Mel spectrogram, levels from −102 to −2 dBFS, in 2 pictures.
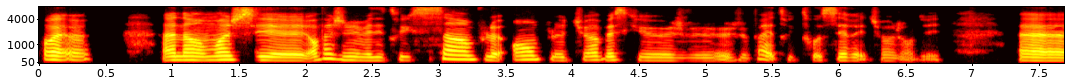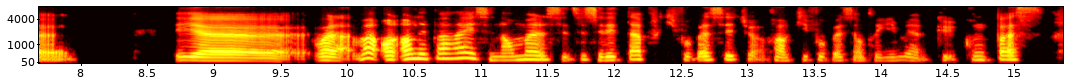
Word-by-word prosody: Ouais, 205 -2 +5
ouais. 185 -1 -3 0.6
Ah 185 +1 +3
non, 190 -1 +3
moi 200 +2 +3
j'ai, 170 -5 +1
heu, - - -3
en - - 0
fait 255 0 -2
je 205 - -5
me 180 - -4
mets 165 -1 -5
des 165 - -8
trucs 175 +2 -13
simples, 215 -4 +1
amples, 200 -4 -4
tu 180 - -13
vois? 190 +1 -2
Parce 180 0 -5
que 160 -2 -9
je 150 -1 -16
veux 150 0 -12
je 160 - -22
veux 150 - -17
pas - - -6
des - - -7
trucs - - -22
trop - - -12
serrés, 170 -2 -7
tu - - -17
vois 150 - -14
aujourd'hui, 200 +6 -19 0.6
heu 155 -2 +3 0.9
et 180 -1 +3
heu, 155 -3 +6 0.2
voilà. 175 -1 +3
Non, - - +7
on 210 - +8
on 235 +2 +7
on - - +3
est 255 - +1
pareil, 270 +2 0
c'est 225 -7 -9
normal 200 +4 -1
c'est 210 - -11
tu - - -13
sais 205 - -11
c'est 190 -4 -5
l'étape 185 +5 -1
qu'il - - -20
faut 180 - -12
passer, 200 +2 -4
tu 210 - -16
vois? - - -16
Enfin - - -3
qu'il 185 - -18
faut 175 - -11
«passer» 170 - -11
entre 155 - -14
guillemets, 160 0 -14
qu'une - - -14
qu'on 195 +1 -11
passe 105 - -2
180 Hz, 245 wpm, -25 LUFS, 165-205 Hz, 0.9 s, on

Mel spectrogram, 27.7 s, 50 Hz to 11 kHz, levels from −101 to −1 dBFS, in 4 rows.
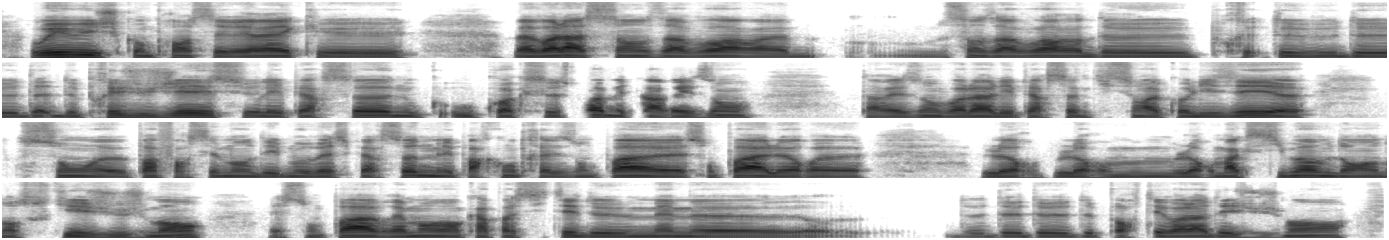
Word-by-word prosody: Oui, 125 +5 +9
oui 135 -1 +7
je 125 - -6
comprends. 105 +2 -2
C'est 100 -2 -4
vrai 100 +3 +4
que, 90 -2 -3 0.5
bah, 95 +1 +4
voilà, 105 +2 +8
sans 100 -1 -4
avoir, 95 -1 +2
hem, 85 0 -7 0.7
sans 100 0 -5
avoir 100 +2 +2
de 95 0 -3
pré - - -12
de 95 0 -3
de 90 0 -1
d'a 85 - -3
de 100 +1 -4
préjugés 110 +3 +1
sur 110 -1 -6
les 95 -1 -2
personnes 105 +4 +1
ou 95 -3 -5
ou 100 -2 -5
quoi - - -1
que - - -17
ce 105 - -5
soit. 130 +6 +2
Mais 100 -5 -3
tu - - -34
as - - +4
raison, 110 +4 -2 0.5
tu - - -9
as - - -1
raison 85 +5 -2
voilà, 95 +1 +3
les 90 -1 -2
personnes 95 +3 -4
qui - - -20
sont 95 - -4
alcoolisées, 95 +4 +1
heu, 90 - +1 0.4
sont, 100 -3 -3
heu, 85 -1 -1
pas 100 - +1
forcément 95 0 -4
des 90 -1 -3
mauvaises 90 0 -3
personnes. 110 -2 -1
Mais 95 -2 0
par - - -2
contre, 110 -2 -7
elles 85 0 -4
ont 85 - -7
pas, 100 +2 +7
heu, - - +3
elles 85 - -2
sont 95 - -9
pas 110 -1 +7
à 100 - +6
leur, 90 0 +1
heu, 85 -1 -1 0.6
leur 90 -2 -1
leur 90 -1 -1
m 85 -1 -6
leur 85 -1 -1
maximum 95 +3 +1
dans 90 -1 0
dans 90 0 -4
ce - - -17
qui 105 - -1
est - - +1
jugement. 95 +7 0 0.3
Elles - - -10
sont 90 - -11
pas 105 0 +7
vraiment 95 +1 +1
en 90 - -2
capacité 100 -2 -3
de 90 0 0
même, 90 +1 -2
heu, 80 -2 -1 0.7
de 85 0 -14
de 90 +1 -4
de 80 - -7
porter, - - -4
voilà, 95 +1 +3
des 90 0 -2
jugements. 95 +5 -4
95 Hz, 195 wpm, -23 LUFS, 90-100 Hz, 0.7 s, Oui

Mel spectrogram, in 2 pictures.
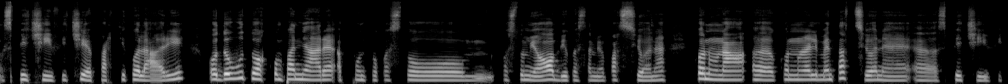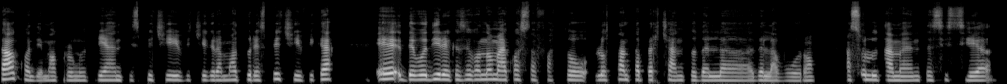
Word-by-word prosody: specifici 205 +1 -1
e 195 -3 +3
particolari, 215 +4 0 0.2
ho 235 - +4
dovuto 260 +3 +6
accompagnare, 230 -3 +3
appunto, 205 -2 -8
questo, 195 -1 0
mhmm, 190 +12 -7
questo 210 +1 -6
mio 195 -2 +2
hobby, 215 -3 +4
questa 190 0 -10
mia 185 -1 -6
passione 195 0 -2 0.3
con 260 -1 +5
una 210 -2 +4
ehm, 210 -2 +1
con 225 +1 -3
un'alimentazione, 220 -3 0
ehm, 95 -1 -5
specifica 200 - +2
con 210 -6 -4
dei 185 - -7
macronutrienti 195 0 -4
specifici, 205 -1 -4
grammature 200 +1 -2
specifiche 220 0 -1 0.4
e 250 +1 +7
devo 220 +1 +5
dire 230 0 +5
che 215 0 -4
secondo 220 +1 +1
me 215 -2 +4
questo 220 0 -4
ha - - -6
fatto 200 0 -4
l'80% 205 -2 -2
del 185 -1 -2
del 195 0 -1
lavoro, 180 +1 -5 0.2
assolutamente 200 -2 0
sì, 200 +2 -5
sì, 195 -1 -5
eh. 190 0 0
205 Hz, 135 wpm, -24 LUFS, 195-220 Hz, 0.4 s, e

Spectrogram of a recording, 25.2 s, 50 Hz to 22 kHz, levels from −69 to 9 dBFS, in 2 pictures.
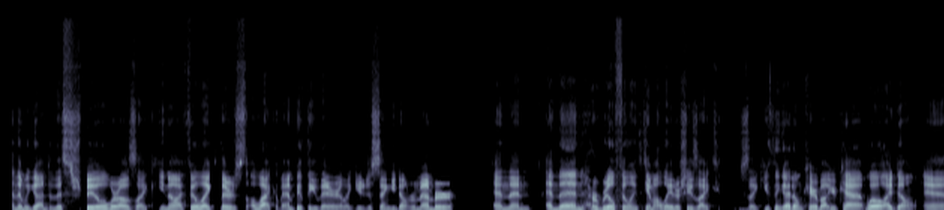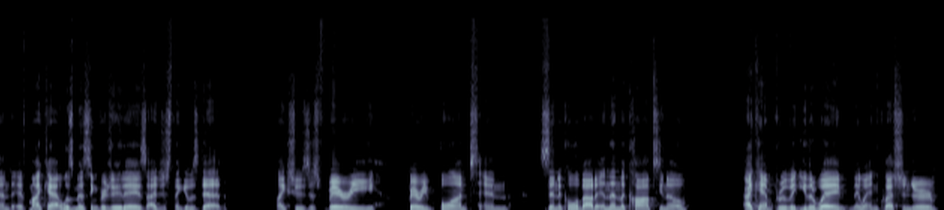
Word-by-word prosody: and 110 - -8
then 110 - +2
we 105 - -4
got 105 -2 +3
into 95 +1 -11
this 90 0 -3
spiel 95 -2 +2
where 95 -1 +2
I 90 - +4
was, 90 -1 -3
like, 85 0 -7
"You 95 - -6
know, 95 -1 +1
I 85 - 0
feel 115 +6 0
like 100 -3 +3
there's 90 -3 0
a - - -4
lack 90 -2 +1
of - - -18
empathy 95 -2 -2
there, 80 0 -1
like, 80 0 -12
you're 85 -2 -4
just 85 - -7
saying, 90 -2 -3
"You 85 - -2
don't 90 +1 -3
remember." 90 +1 +2 0.5
And 95 0 -1
then 90 -2 0 0.2
and 110 +1 0
then 140 -5 +4
her 105 +1 -3
real 110 +1 +3
feelings 95 -2 -4
came 95 -3 0
out 85 - -4
later 90 -1 -1
she's, 90 0 -4
like 85 - -6 0.2
she's - - -15
like, 80 - -7
"You 100 - -6
think 145 +5 -3
I 135 - +5
don't 125 -2 -2
care 125 +1 +2
about 120 0 -1
your 120 - -5
cat? 115 -3 +3
Well, 115 0 +5
I 110 - +3
don't 90 -6 -3
and 90 -1 0
if 90 - -4
my 120 +2 +2
cat 135 +2 +3
was 135 - -1
missing 135 -1 -3
for 135 -1 -1
2 130 0 +1
days, 125 -1 +2
I 110 - 0
just 95 -2 -11
think 90 0 -7
it 90 - -3
was 85 +2 -8
dead." - - +2 0.8
Like, 90 0 -2
she 95 - -6
was 90 -3 -7
just 85 -2 -12
very, 95 -2 +4 0.4
very 95 +1 +1
blunt 95 -1 -2
and 90 0 -7 0.4
cynical 100 -4 -2
about 95 0 +4
it, - - 0
and 125 - -3
then 130 -1 +1
the 115 - -1
cops, 100 -1 0
you 95 - -6
know 85 -2 -5 0.7
I - - +7
can't - - +1
prove 105 -2 -2
it 105 - +2
either 100 0 0
way, 95 0 +6
they 100 - -6
went 105 -4 -3
and 90 - -12
questioned 95 0 -2
her. 90 0 +1
95 Hz, 230 wpm, -25 LUFS, 90-110 Hz, 0.8 s, I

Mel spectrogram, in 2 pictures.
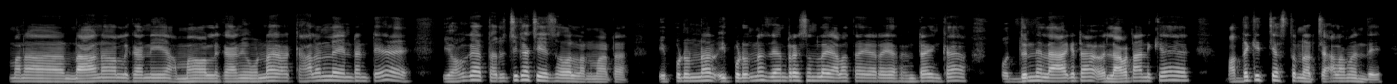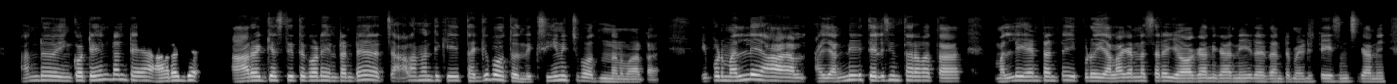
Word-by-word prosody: మన 145 0 -2 0.5
నాన్న 145 +3 +3
ఆళ్ళు 155 -1 -2
గానీ 155 0 -1 0.2
అమ్మ 135 +1 -5
వాళ్ళు 145 0 0
గానీ 140 +1 -1
ఉన్న 155 +3 -1 0.3
కాలంలో 180 +6 -1
ఏంటంటే 170 0 -4 0.7
యోగా 180 +9 0
తరచుగా 155 +7 +1
చేసేవాళ్ళన్నమాట. 135 - 0 0.5
ఇప్పుడున్న, 160 +4 -1 0.2
ఇప్పుడున్న 160 +5 0
జనరేషన్‌లో 180 0 +1
ఎలా 160 0 -1
తయారయ్యారంటే 150 -1 -1
ఇంకా. 165 +4 -2 0.5
పొద్దున్నే 155 +8 0
లేగట 155 +3 +3 0.3
లేవటానికే 165 +7 +1 0.6
బద్ధకిచ్చేస్తున్నారు 180 -2 0
చాలామంది. 145 -6 -1 0.5
అండ్ 190 +3 -2 0.2
ఇంకోటేంటంటే 200 +4 +1 0.3
ఆరోగ్య 185 +3 +4 0.5
ఆరోగ్య 185 +3 +4
స్థితి 190 0 +2
గూడా 185 +1 +3
ఏంటంటే 175 +2 -1 0.3
చాలామందికి 190 0 -2 0.2
తగ్గిపోతుంది. 165 - +2
క్షీణించిపోతుందన్నమాట. 145 - -2 0.6
ఇప్పుడు 185 +5 0
మళ్ళీ 210 +6 +5 0.2
ఆల్ 165 -3 +4 0.2
అయన్నీ 155 +8 +1 0.2
తెలిసిన 195 +1 +2
తర్వాత 185 -3 +1 0.6
మళ్ళీ 160 +6 +1
ఏంటంటే 185 +1 -2
ఇప్పుడు 170 -2 -2
ఎలాగన్నా 170 +3 0
సరే 170 0 +1
యోగాని 150 +1 +1
గానీ 145 0 -2
లేదంటే 140 0 -3
మెడిటేషన్స్ 140 +1 -5
గానీ 135 0 -3
165 Hz, 105 wpm, -23 LUFS, 145-185 Hz, 0.7 s, మళ్ళీ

